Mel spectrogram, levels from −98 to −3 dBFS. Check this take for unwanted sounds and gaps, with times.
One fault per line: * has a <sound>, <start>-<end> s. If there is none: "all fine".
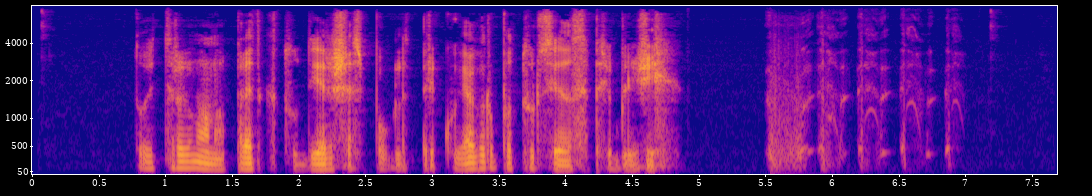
* has a cough, 5.5-7.0 s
